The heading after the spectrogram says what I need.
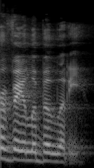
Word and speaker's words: availability: Let's break it down. They, la, B, primary stress, la, D. The T is a flap T in American English. It sounds a little bit like a D.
